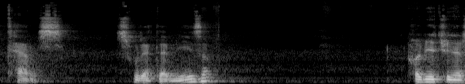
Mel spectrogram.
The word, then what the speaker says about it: Thames: Alors oui, ça se prononce Thames, sous la Tamise.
